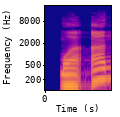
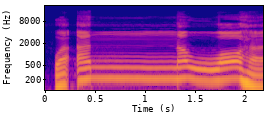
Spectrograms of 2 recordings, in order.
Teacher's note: Bi anfusihim wa annallaha. Wa an, nun yang bertasdid guna musyaddada kita dengungkan selama 3 harokat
